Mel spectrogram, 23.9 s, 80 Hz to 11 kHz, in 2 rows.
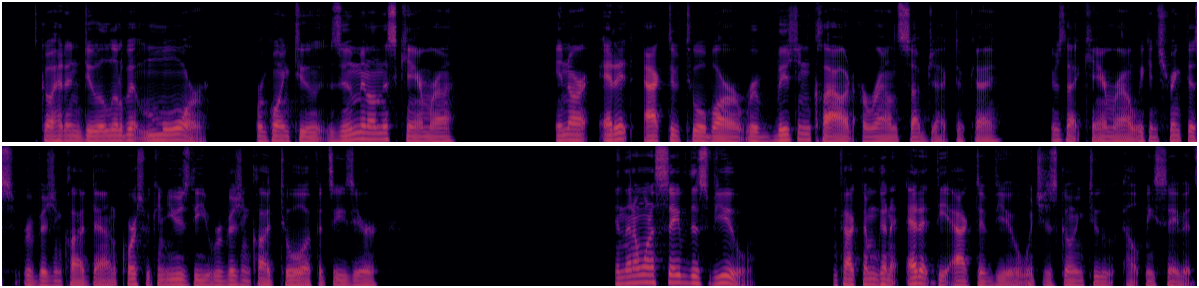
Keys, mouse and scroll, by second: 0.3 click, 7.2 click, 10.7-12.0 drag, 11.8 right click, 14.4 click, 15.2 click, 20.9 click.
